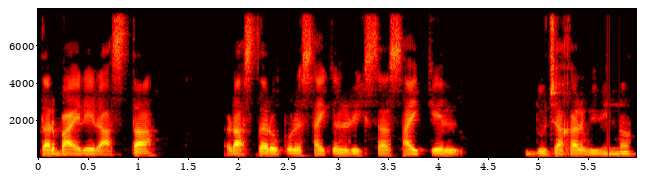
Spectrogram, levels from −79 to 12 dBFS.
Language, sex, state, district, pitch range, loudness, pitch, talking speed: Bengali, male, West Bengal, Jalpaiguri, 95-105 Hz, -18 LUFS, 100 Hz, 110 wpm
